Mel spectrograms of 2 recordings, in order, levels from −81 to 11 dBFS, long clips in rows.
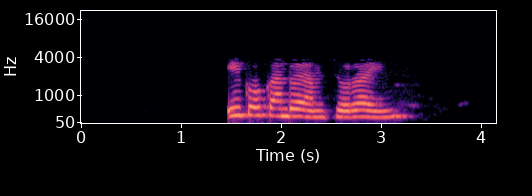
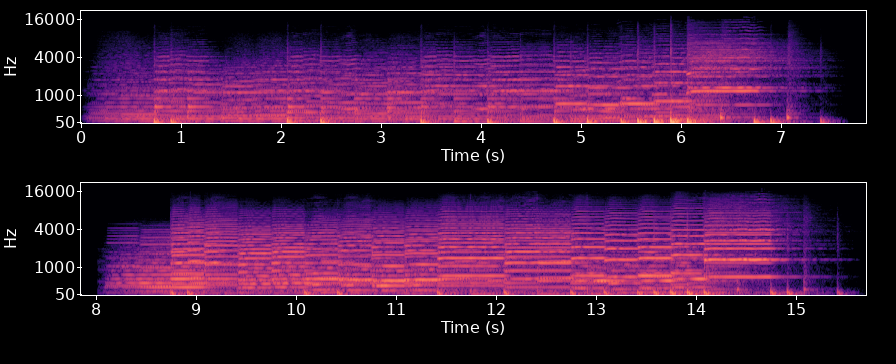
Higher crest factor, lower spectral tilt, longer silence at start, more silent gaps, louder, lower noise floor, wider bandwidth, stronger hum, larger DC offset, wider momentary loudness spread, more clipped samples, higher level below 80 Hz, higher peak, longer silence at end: about the same, 14 dB vs 18 dB; first, -9.5 dB/octave vs -4.5 dB/octave; first, 1.45 s vs 0.1 s; second, none vs 7.69-8.00 s; first, -14 LUFS vs -17 LUFS; first, -88 dBFS vs -40 dBFS; second, 3.9 kHz vs 15.5 kHz; neither; neither; about the same, 10 LU vs 11 LU; neither; second, -62 dBFS vs -26 dBFS; about the same, -2 dBFS vs 0 dBFS; first, 0.9 s vs 0.25 s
